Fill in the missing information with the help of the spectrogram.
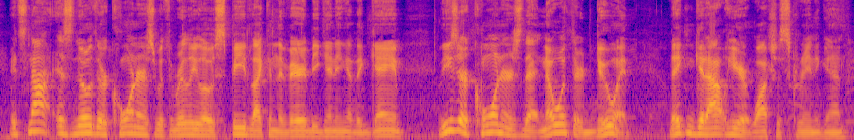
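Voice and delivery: normal talking voice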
